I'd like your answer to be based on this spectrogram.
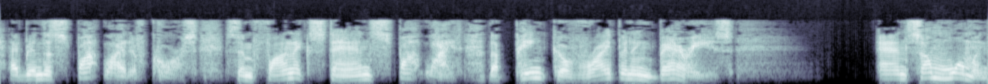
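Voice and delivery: usual speaking voice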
